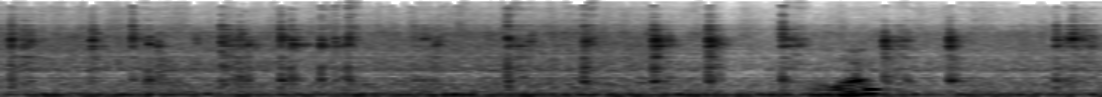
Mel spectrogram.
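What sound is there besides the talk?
marinated goat meat frying in a pan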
